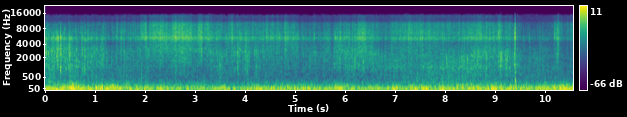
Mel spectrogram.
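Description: Wind rumbling over the action camera's microphone as a Norco Aurum downhill mountain bike rolls down a gravel and dirt trail, with tyre crunch and the odd sharp knock from the bike, one about four seconds in and another near the end.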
